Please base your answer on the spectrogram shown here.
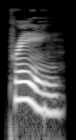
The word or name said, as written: praying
